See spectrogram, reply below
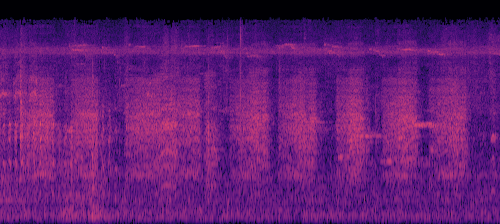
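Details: A yellow-tailed black cockatoo chick in a tree in Sydney, fed macadamia nuts by its mother, gives harsh, rasping, wheezy begging calls about once a second, over a faint steady high hiss.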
